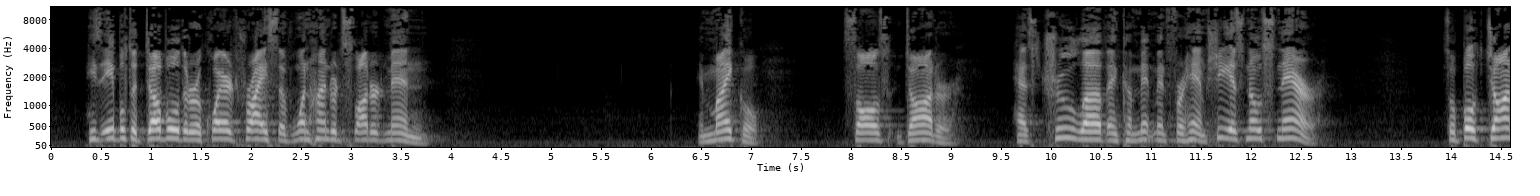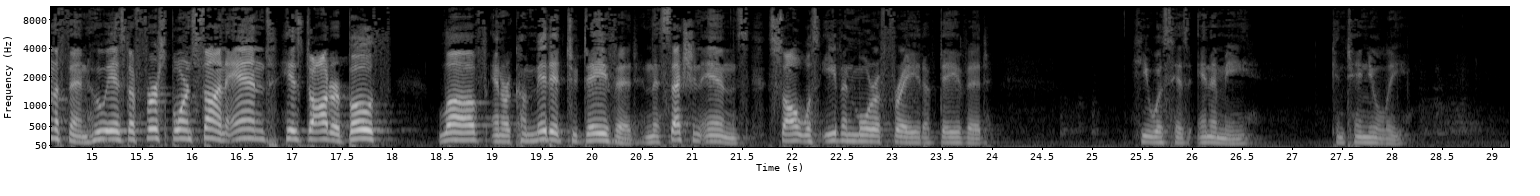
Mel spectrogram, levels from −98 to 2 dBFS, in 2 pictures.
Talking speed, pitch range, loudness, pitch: 125 wpm, 120-195 Hz, -31 LUFS, 170 Hz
